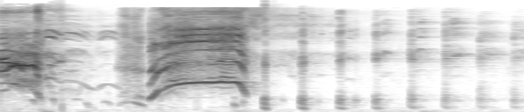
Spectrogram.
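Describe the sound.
A man imitates another man's shrill, high-pitched scream in two loud, strained bursts, then trails off into a quick series of short, rhythmic gasping yelps.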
